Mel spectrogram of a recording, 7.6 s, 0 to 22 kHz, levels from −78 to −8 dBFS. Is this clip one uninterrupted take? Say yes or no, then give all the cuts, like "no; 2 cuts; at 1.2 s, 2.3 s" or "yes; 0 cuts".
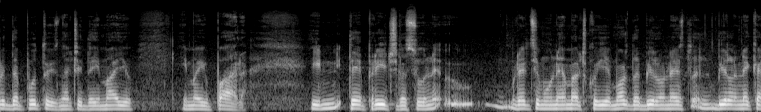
no; 2 cuts; at 3.4 s, 4.0 s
